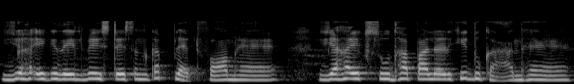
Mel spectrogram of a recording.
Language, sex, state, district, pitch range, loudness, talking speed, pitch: Hindi, female, Bihar, Gopalganj, 210-260 Hz, -26 LUFS, 145 wpm, 240 Hz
